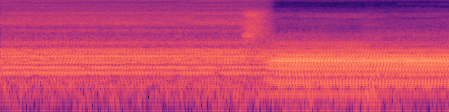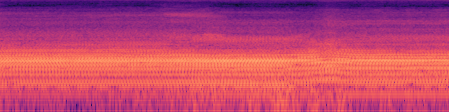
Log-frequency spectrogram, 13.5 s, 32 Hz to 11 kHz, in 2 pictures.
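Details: New Industrial Air IL1682066 two-cylinder belt-driven compressor, 110/220V motor, on 12-gauge extension cord, first run on auto: even pump beat about three and a half per second settling into steadier hum as pressure builds; normal running.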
